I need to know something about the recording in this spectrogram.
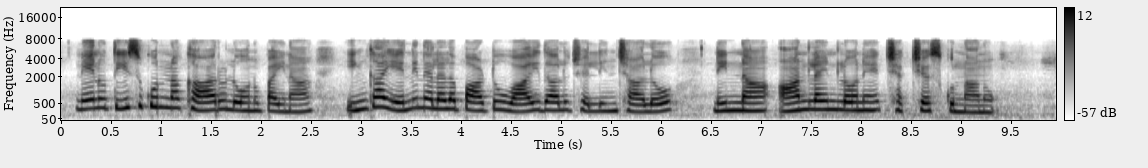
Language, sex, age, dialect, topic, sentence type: Telugu, female, 31-35, Central/Coastal, banking, statement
